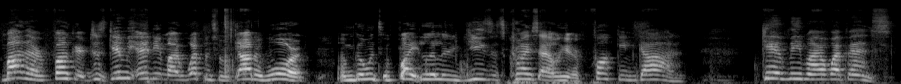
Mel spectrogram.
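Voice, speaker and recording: A man voicing a hot-headed, foul-mouthed young male hero from a fan story, ranting and crying out in drawn-out shouts. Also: a little high, slight background noise. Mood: frantic, furious.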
